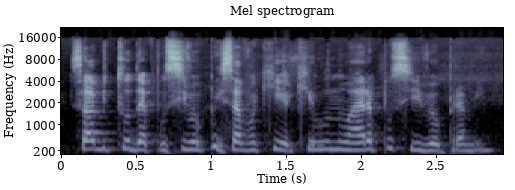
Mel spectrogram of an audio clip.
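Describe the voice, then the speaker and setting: A woman with a Santos Brazilian accent, a podcast guest and psychologist, telling a personal story in an animated way. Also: on the high side, very fast. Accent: Brazilian Portuguese, Santos. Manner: animated, acts out quoted dialogue. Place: podcast studio.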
